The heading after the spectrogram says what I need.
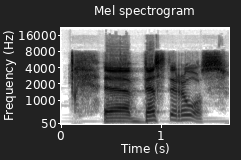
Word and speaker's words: Västerås: Västerås. Thank you. Yeah, what he said. It's beautiful. It is beautiful, but I was going to butcher it, so I wanted him to say it. Västerås, something like that.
